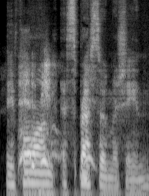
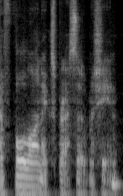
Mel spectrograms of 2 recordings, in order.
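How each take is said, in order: First: Espresso is said with a plain s sound. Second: Espresso is said with a ks sound. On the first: The speaker calls it right. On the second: The speaker calls it wrong. "There's no X"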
